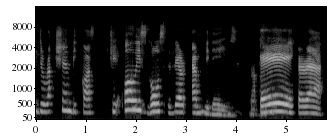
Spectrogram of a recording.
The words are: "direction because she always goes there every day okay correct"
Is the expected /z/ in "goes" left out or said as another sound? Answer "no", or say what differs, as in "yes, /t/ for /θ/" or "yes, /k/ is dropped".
yes, /s/ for /z/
